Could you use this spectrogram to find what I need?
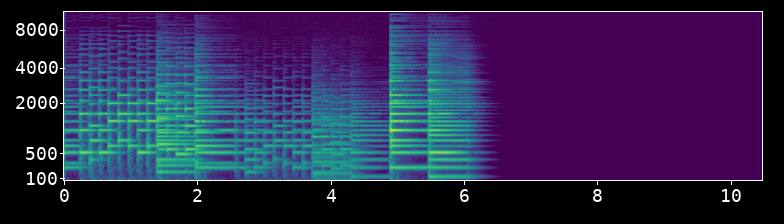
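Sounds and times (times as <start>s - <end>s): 
piano sonata in C major: 0.0s - 6.3s.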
